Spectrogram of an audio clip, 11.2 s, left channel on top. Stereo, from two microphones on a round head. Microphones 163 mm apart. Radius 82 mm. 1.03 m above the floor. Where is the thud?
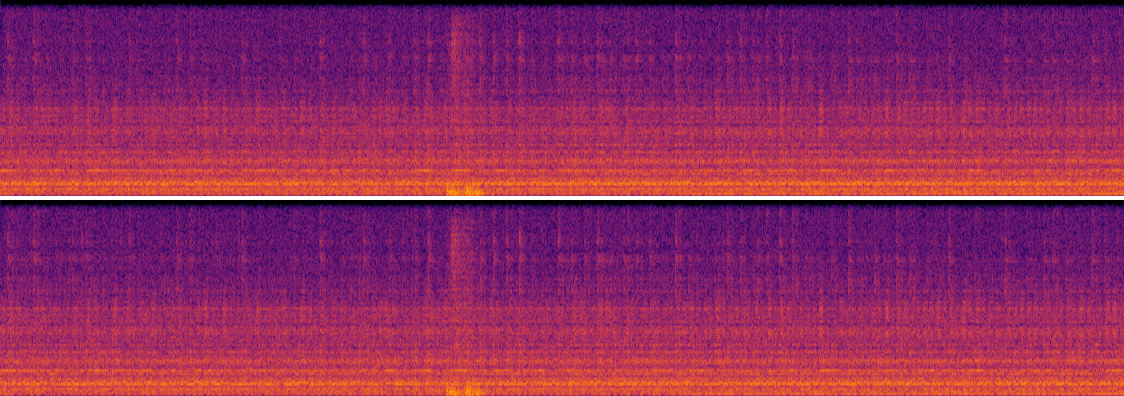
10° right (ahead or behind), 0.8 m.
